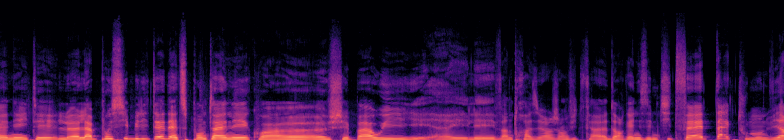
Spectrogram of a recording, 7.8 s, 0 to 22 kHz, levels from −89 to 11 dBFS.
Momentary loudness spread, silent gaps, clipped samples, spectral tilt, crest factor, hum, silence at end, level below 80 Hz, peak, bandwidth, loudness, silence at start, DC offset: 10 LU; none; under 0.1%; -5.5 dB/octave; 14 dB; none; 0 s; -40 dBFS; -6 dBFS; 15 kHz; -20 LUFS; 0 s; under 0.1%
